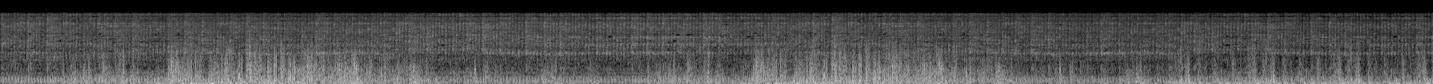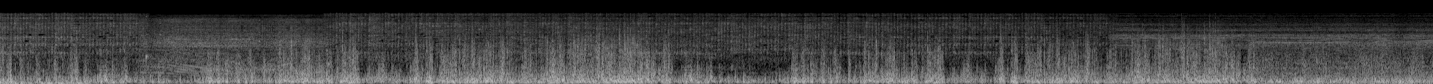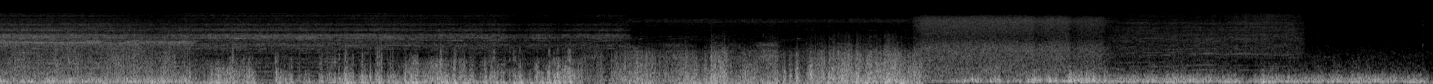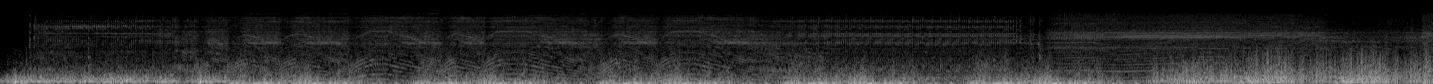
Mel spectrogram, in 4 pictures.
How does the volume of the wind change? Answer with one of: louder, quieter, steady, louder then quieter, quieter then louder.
quieter.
